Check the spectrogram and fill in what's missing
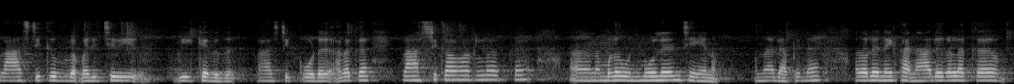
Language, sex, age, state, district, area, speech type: Malayalam, female, 45-60, Kerala, Kottayam, rural, spontaneous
